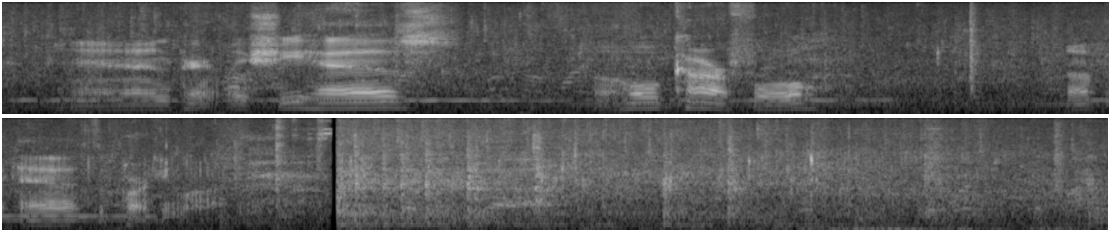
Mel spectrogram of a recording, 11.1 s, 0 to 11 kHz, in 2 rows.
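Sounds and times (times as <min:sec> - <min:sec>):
outdoor ambience: 0:00.0 - 0:11.0.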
